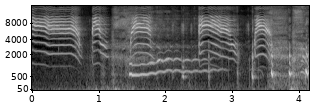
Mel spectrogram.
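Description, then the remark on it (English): A small frog gives a run of shrill, squeaky calls, about four loud bursts with sliding, wavering pitch, some drawn out into a thin whine, and no voices over them. “they make their ribbit isn't quite a ribbit. It's like a little squeak.”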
